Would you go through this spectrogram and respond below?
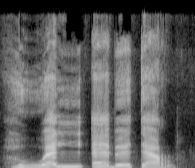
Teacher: concernant le ra, il est sakin précédé d'une fatha, donc il est emphatique.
